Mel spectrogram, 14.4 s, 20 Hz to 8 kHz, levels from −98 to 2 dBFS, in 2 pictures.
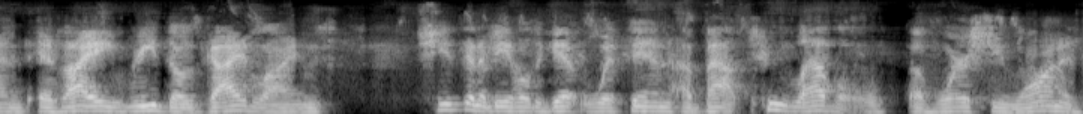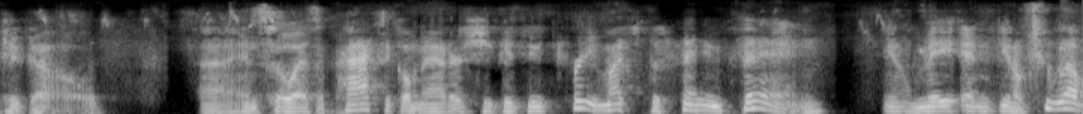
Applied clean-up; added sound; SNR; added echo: neural mask model Resemble Enhance denoiser.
